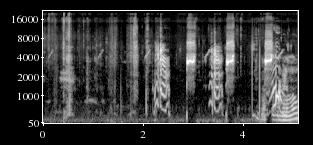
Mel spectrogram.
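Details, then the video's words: Grey francolin calling with loud, sharp high notes repeated in a quick uneven series, mixed with fainter chirps and a lower harmonic sound at the end. "dakhni teetar ki awaaz,lovely gora teetar bird sound"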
